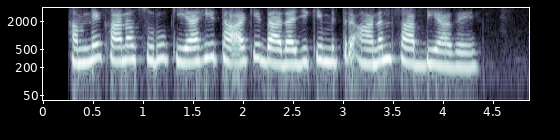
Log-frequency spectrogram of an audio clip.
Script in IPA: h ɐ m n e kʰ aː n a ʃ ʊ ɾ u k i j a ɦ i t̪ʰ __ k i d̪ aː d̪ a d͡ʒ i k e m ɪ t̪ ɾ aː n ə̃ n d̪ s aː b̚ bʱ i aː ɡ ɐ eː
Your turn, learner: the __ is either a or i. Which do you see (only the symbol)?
a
